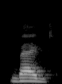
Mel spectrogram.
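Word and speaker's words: bags: शब्दों के अंत में बी ई ji double ji जी E double E आई ई ओ ई वाई ई एफ आई और इसके तुरंत बाद एस आता है तो इसको उच्चारण ज होता है।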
